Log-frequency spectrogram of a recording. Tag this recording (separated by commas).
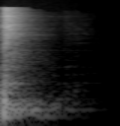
Musical instrument, Music, Snare drum, Percussion, Drum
